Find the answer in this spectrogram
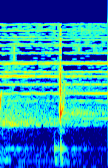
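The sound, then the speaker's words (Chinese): A single water drop plops down, a short, bright, ringing blip, heard over a steady, faint tonal hum that holds throughout. “话才刚说完，又有两颗水滴咚咚的落下来。”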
